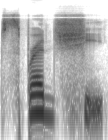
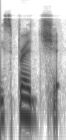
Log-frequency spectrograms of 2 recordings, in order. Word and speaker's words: spreadsheet: as sheet and and the sheet comes up a lot because of the word spreadsheet so it can be very important to not say spreadshit sheep is like eat and ship is like it so remember the difference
